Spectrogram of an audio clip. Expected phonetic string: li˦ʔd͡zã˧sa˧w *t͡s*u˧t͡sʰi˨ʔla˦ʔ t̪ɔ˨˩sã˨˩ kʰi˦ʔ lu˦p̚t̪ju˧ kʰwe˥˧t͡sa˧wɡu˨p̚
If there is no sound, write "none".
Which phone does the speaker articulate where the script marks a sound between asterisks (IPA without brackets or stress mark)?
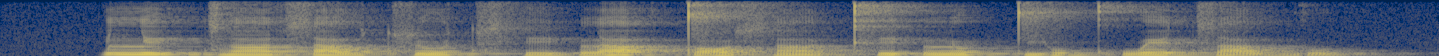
t͡s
